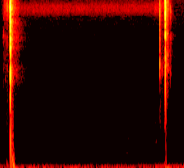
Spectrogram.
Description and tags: Cigarette lighter
cigarette, lighter, ignition, smoke, smoking, flame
